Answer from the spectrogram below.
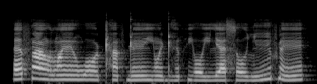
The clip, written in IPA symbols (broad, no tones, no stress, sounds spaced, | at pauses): ɛ f ãː u̯ lˠ ẽː w oː ʈʰ ã f ɖ ẽː j õ i̯ ɖʱ ẽ f j oː j lʲ a s oː ʎ ĩː f ɽ ẽ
